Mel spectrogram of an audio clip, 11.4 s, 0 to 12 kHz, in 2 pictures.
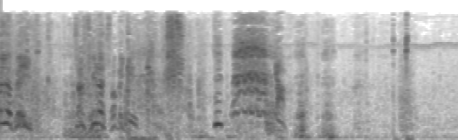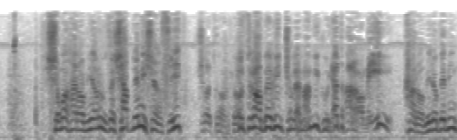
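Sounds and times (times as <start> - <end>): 
speech: 0.1 - 2.1, 2.7 - 4.0, 6.4 - 11.4
horse whinnying: 0.4 - 4.3.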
